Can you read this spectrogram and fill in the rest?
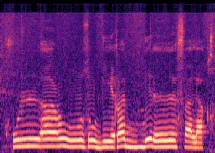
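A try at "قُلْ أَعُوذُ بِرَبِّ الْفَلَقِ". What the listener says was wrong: Il faut qu'on arrive à entendre le qaf.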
